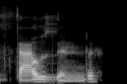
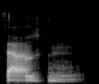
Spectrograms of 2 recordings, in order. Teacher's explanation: I go straight from the Z to the N. I just close it into a vowel sound. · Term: syllabic consonant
